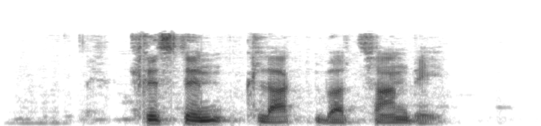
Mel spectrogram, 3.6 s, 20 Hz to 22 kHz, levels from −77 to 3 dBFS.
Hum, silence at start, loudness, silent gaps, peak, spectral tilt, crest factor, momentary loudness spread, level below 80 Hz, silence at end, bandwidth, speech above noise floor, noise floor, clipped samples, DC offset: none; 0.85 s; -18 LUFS; none; -2 dBFS; -3.5 dB/octave; 18 dB; 13 LU; -58 dBFS; 0.7 s; 8.2 kHz; 46 dB; -64 dBFS; under 0.1%; under 0.1%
